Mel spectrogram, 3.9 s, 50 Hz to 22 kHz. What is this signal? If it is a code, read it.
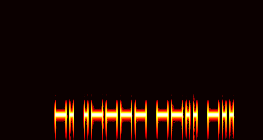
Morse code, heard as a keyed tone, about 21 wpm, 700 Hz. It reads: N1ZD
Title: USA Call Signs - 4 Characters - Repeated 2x - 22wpm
